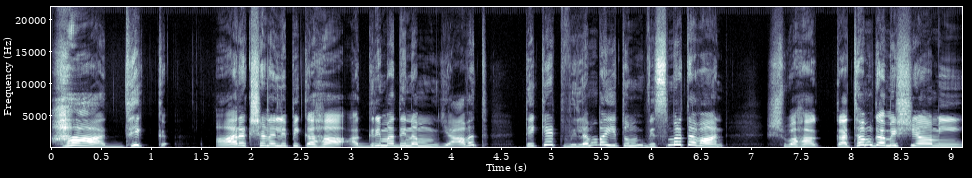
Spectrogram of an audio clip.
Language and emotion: Sanskrit, surprised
